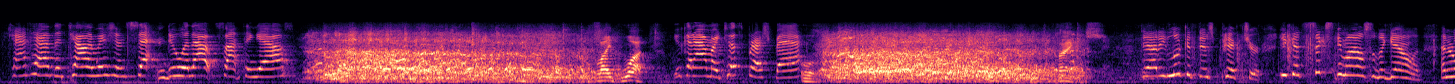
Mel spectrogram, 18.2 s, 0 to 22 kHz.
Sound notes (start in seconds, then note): 10.0 groans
